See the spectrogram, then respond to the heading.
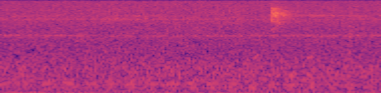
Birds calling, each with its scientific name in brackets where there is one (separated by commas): Rufous-capped Warbler (Basileuterus rufifrons)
